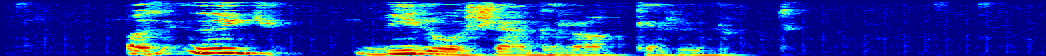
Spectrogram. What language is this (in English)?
Hungarian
